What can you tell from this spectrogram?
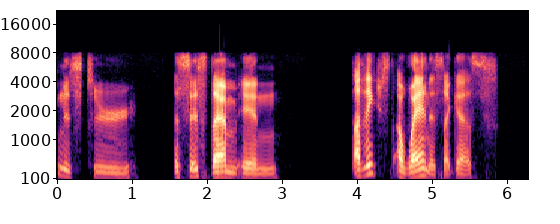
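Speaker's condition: Duchenne muscular dystrophy; progressive

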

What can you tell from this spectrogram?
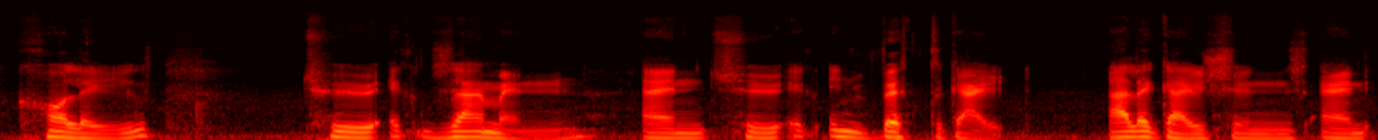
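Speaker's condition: Deafness, born deaf

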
